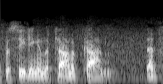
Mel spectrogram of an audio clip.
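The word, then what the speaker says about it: Caen: even is fighting proceeding in the town of Khan that's spelled c aen of course all of this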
